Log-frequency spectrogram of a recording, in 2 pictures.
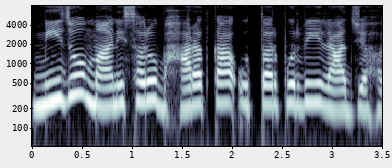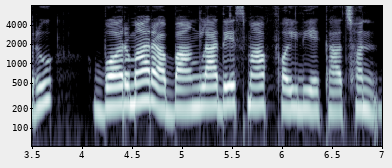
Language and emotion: Nepali, neutral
